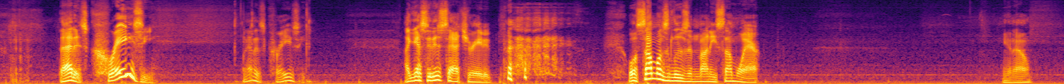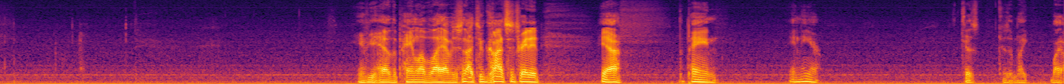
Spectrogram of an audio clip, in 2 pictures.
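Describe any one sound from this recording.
A middle-aged man talks calmly and cheerfully into a close microphone, with pauses.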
